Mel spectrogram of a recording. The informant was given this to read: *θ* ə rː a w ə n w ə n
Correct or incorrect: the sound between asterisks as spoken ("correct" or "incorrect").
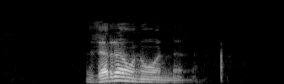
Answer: incorrect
